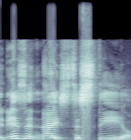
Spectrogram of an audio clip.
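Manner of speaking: growling pirate captain voice. Reading the boss pirate after he stops laughing, growling. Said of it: "stopped laughing and growled".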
